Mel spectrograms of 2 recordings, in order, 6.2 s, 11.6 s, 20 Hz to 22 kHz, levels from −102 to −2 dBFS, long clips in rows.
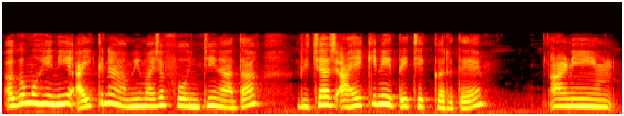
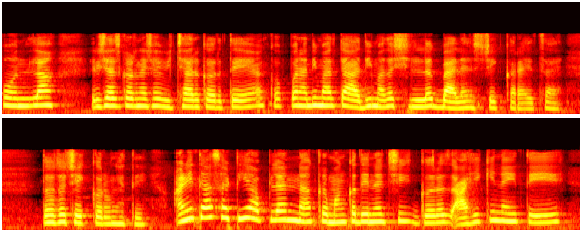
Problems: constant background noise, background conversations at intervals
